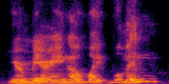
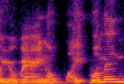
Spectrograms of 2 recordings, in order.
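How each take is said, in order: First: The stress falls on the word woman. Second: The stress falls on the word white. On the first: The surprise is that the partner is a woman. "the same sentence with two different inflections" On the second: "the same sentence with two different inflections"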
